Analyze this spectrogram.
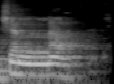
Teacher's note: You do end 1 N and start the next N.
